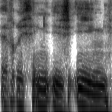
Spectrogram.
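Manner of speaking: English in a put-on French accent. Retelling what a woman would always say: imitating her French accent. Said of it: "she would say this with a French accent".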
